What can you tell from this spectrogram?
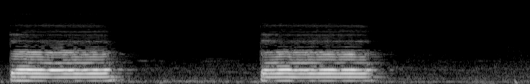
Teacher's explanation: তা উচ্চারণের সময় জিহ্বার আগা সামনের উপরের দুই দাঁতের গোড়ার সাথে লাগাতে হবে।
